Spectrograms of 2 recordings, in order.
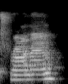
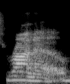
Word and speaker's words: Toronto: If you live in Toronto, so I say it, Toronto. Apparently, I went all over social media saying Toronto, and they were like, "There's no, the T is silent. It's Toronto."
